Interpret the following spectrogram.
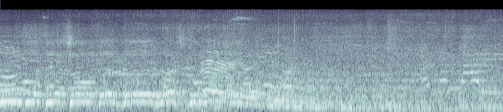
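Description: A loud voice calling out in long, drawn-out tones over music, with one long call falling in pitch about halfway through; crowd noise underneath.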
